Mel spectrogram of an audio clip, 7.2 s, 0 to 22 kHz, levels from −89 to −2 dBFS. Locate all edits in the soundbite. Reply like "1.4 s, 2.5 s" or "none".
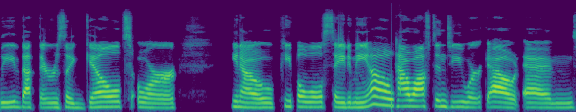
4.9 s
